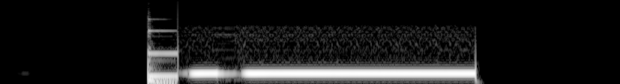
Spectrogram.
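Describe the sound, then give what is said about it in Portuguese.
A telephone ringing tone on a call to a bar in Iceland. A short burst is followed by a single steady, loud, mid-pitched tone lasting under a second, then silence. “Tá ligando pra um bar na Islândia agora.”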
